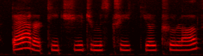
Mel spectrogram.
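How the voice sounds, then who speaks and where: A woman's put-on, squeaky character voice, pitched fairly high, at a fairly slow pace. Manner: scolding.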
